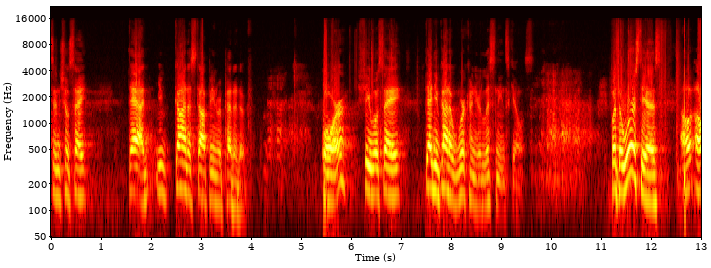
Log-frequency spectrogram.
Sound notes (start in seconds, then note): 4.3 laugh; 9.8 laugh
